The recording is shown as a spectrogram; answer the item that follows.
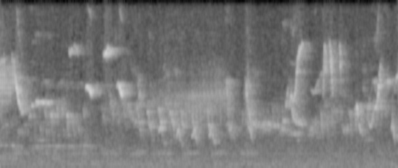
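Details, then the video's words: Orange-headed thrush in ngeriwik song: a loud, unbroken stream of sharp, high chirps, rapid trills and slurred whistled phrases tumbling over one another, with no pauses and faint background hiss. "Anis Merah Ngeriwik"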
